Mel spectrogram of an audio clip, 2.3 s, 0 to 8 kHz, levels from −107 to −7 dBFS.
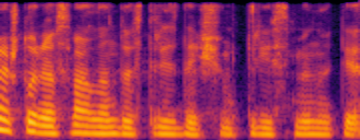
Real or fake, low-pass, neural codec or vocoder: fake; 7.2 kHz; vocoder, 22.05 kHz, 80 mel bands, HiFi-GAN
